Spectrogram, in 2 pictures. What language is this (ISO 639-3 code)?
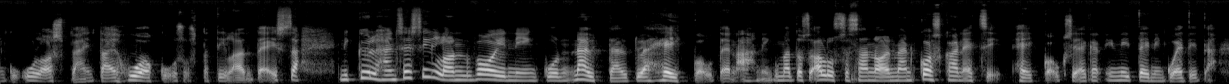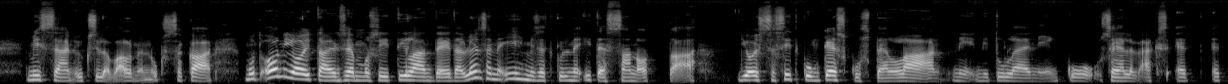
fin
